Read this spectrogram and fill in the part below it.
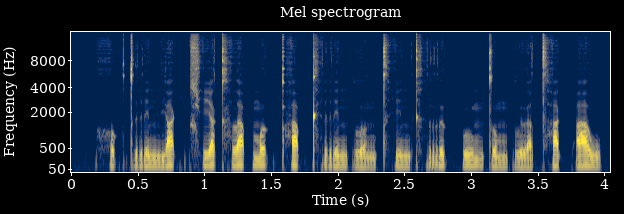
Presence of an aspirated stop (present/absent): present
